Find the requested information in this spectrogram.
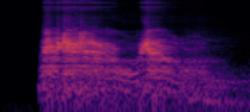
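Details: Mountain lion giving two rough, raspy snarls in quick succession, the first longer and louder, the second fading out with a low rumble.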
